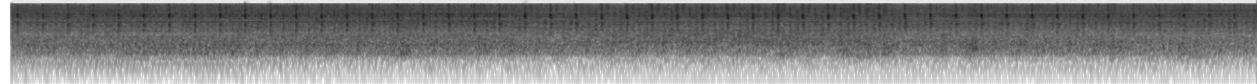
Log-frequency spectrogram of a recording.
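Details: Cold engine that also consumes oil: fast, even tick, about two to three a second, riding high above a quiet idle; strange tapping inside the engine, cause unknown.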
